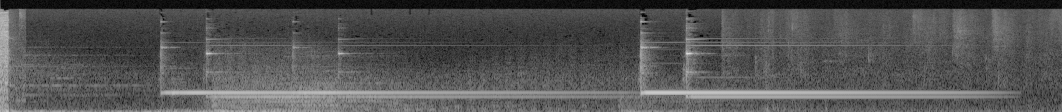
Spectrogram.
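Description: Two-tone ding-dong doorbell chime rung twice, about five seconds apart: each time a higher note then a lower one half a second later, both ringing out slowly.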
